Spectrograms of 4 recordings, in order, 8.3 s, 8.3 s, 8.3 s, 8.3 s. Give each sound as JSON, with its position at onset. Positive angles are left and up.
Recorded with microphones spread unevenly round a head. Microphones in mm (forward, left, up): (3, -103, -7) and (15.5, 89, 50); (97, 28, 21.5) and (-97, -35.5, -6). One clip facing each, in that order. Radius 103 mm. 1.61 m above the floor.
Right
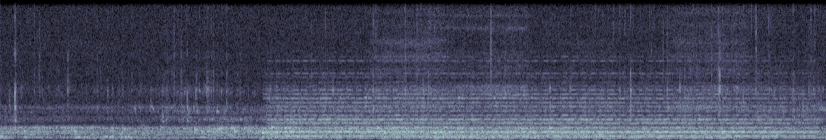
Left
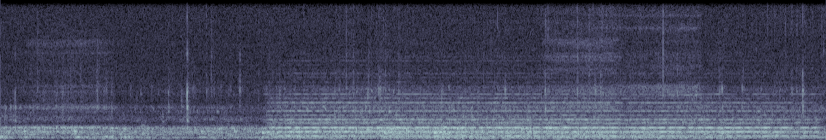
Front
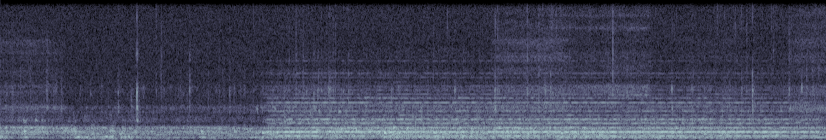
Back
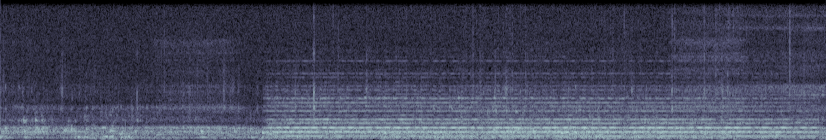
{"t": 2.6, "sound": "a violin", "azimuth_deg": -140, "distance_m": 6.0}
